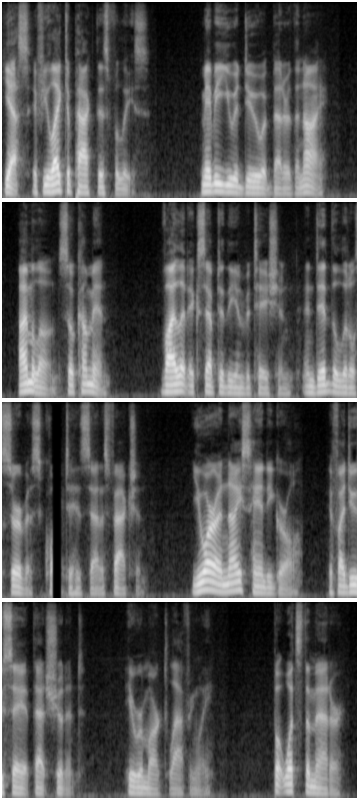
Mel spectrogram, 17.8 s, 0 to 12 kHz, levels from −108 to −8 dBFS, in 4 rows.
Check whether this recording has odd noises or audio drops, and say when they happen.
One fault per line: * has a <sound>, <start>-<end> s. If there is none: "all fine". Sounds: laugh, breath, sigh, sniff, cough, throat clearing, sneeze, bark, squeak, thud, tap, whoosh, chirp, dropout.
* has a dropout, 9.5-9.6 s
